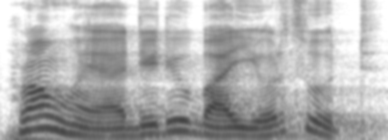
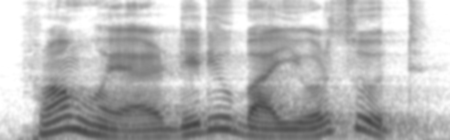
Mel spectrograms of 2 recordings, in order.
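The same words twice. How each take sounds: The two takes are said the same way.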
